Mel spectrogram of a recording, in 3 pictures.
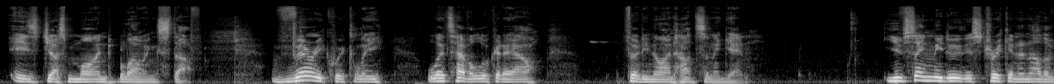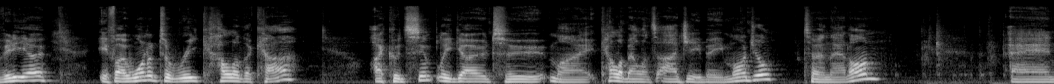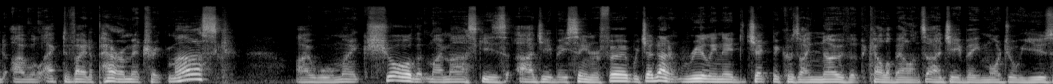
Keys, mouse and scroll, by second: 2.9 BackSpace, 12.3 click, 15.4 click, 16.6 click, 17.9 click, 18.8-19.6 ctrl+alt+scroll up 2, 19.6-20.1 ctrl+alt+scroll up 1, 20.1 ctrl+alt+scroll down 1, 21.4 click, 22.1-22.6 ctrl+alt+scroll down 1, 22.8 ctrl+alt+scroll down 1, 25.3 click.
